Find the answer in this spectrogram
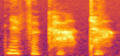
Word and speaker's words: Neferkaptah: Pronounce it Neferkata because psychology, PS, we pronounce psychology without the P sound.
